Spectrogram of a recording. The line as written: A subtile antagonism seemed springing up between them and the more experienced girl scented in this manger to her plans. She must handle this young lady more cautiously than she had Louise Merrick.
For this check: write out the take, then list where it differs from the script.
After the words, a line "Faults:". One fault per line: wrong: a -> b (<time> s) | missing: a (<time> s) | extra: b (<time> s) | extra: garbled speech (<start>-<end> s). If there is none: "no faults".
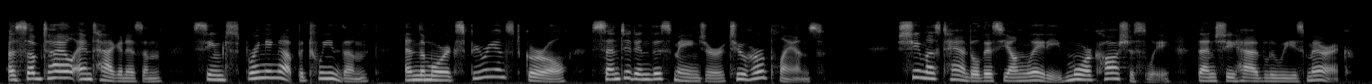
A subtile antagonism seemed springing up between them and the more experienced girl scented in this manger to her plans. She must handle this young lady more cautiously than she had Louise Merrick.
Faults:
no faults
